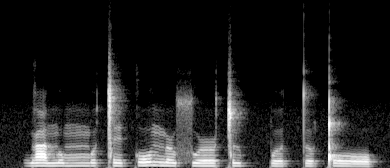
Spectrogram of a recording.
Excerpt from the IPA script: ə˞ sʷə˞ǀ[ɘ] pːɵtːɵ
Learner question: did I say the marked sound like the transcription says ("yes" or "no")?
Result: no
